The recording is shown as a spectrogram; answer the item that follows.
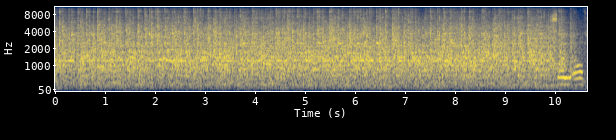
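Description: Suspended roller coaster train climbing its chain lift hill: a fast, steady clatter of the lift chain and anti-rollback ratchet, with a faint steady whine.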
